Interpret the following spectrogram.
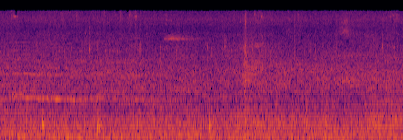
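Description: Moving walkway running with a steady low rumble under busy terminal ambience, with a few faint clicks and a faint steady tone in the first second.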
